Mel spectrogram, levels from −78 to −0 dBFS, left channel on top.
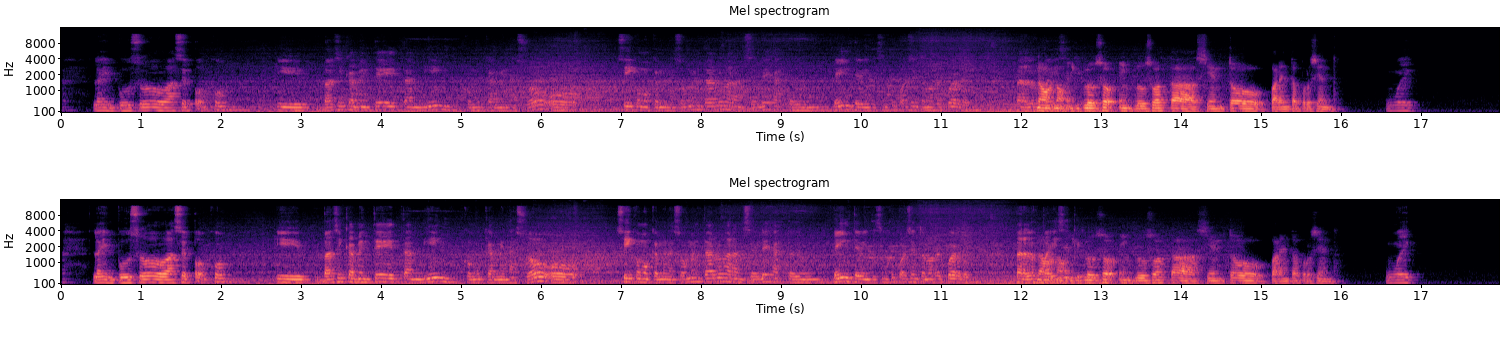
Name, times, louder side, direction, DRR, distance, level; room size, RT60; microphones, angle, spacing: voice 1, 0.0-2.1 2.7-11.5 11.9-12.8 16.6-16.8, right 5 dB, 85° right, 0.4 m, -26 dB
sound 1, 1.7-14.8, equal, 40° right, 0.8 m, -34 dB
voice 2, 12.2-15.9, left 3 dB, 30° left, 0.3 m, -22 dB
2.2 x 2.2 x 2.7 m
head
